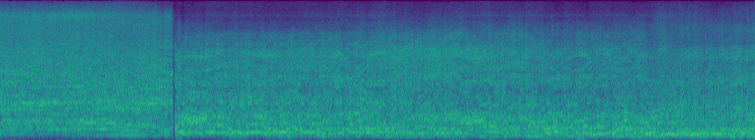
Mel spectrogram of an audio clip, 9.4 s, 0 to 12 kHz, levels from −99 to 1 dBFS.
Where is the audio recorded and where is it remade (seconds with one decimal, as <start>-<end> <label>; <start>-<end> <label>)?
0.0-2.0 recorded; 2.0-4.9 remade; 4.9-5.7 recorded; 5.7-8.5 remade; 8.5-9.4 recorded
